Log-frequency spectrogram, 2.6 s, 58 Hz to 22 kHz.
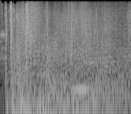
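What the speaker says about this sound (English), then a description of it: "What's that? An explosion?" An explosion in The Outer World 2 video game: a loud, deep, rumbling boom that starts sharply and roars on steadily for about three seconds, with no talk over it.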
